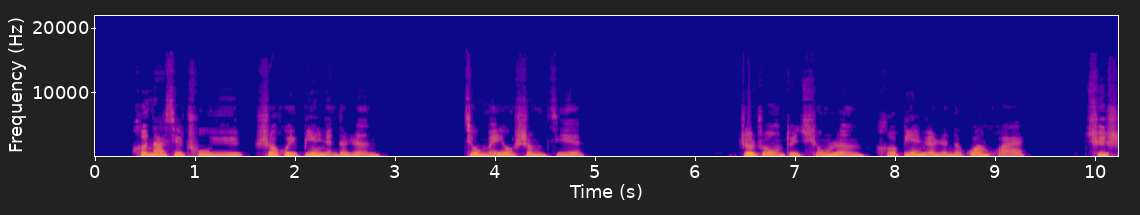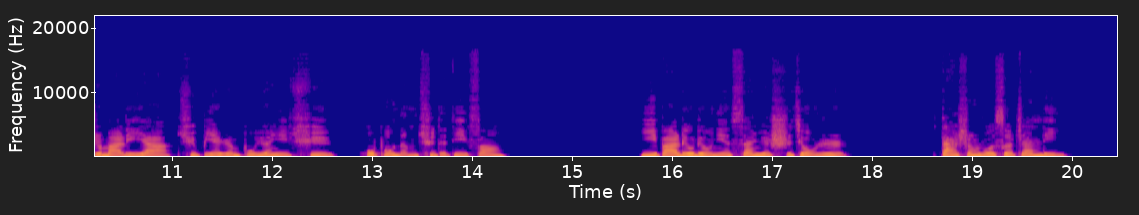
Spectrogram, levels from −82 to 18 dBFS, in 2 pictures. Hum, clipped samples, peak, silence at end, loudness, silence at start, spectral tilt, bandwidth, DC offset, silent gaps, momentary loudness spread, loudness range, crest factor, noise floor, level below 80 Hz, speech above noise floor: none; under 0.1%; 0 dBFS; 0.55 s; -17 LUFS; 0.4 s; -7.5 dB/octave; 9.2 kHz; under 0.1%; none; 9 LU; 4 LU; 18 dB; -89 dBFS; -66 dBFS; 73 dB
